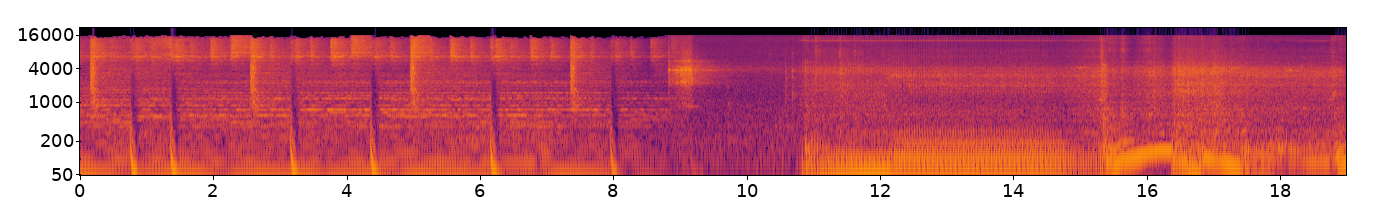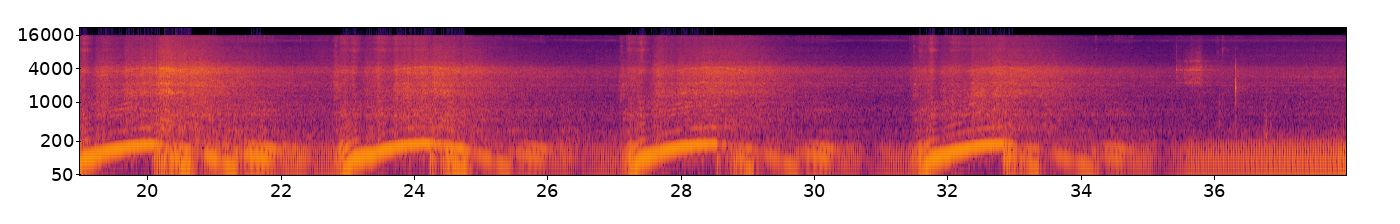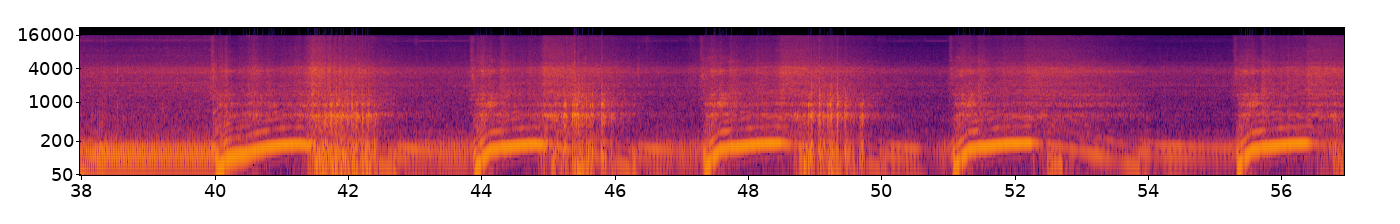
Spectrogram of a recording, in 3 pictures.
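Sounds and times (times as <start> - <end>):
car engine idling: 0.0 - 19.4, 25.1 - 27.4, 29.2 - 32.0, 33.4 - 47.7, 48.3 - 51.4
car engine revving: 0.0 - 56.9.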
